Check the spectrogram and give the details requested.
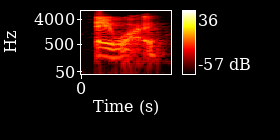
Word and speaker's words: Ulay: Ulay, I think is how you say it. I don't know how to pronounce it. It's Ulay.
